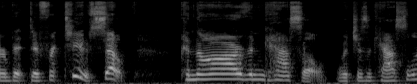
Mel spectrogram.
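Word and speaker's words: Caernarfon: Uh, and so that is c a r n a r fo n which it would be k or narfen if you said it like an American but uh that's not how it comes together.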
